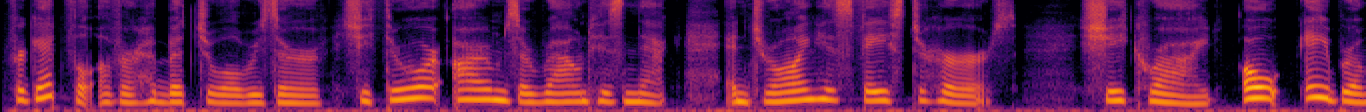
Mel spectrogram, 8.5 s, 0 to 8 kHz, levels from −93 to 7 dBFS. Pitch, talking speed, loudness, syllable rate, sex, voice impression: 200 Hz, 155 wpm, -21 LUFS, 4.2 syllables/s, female, feminine, adult-like, slightly soft, sincere, friendly, slightly kind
